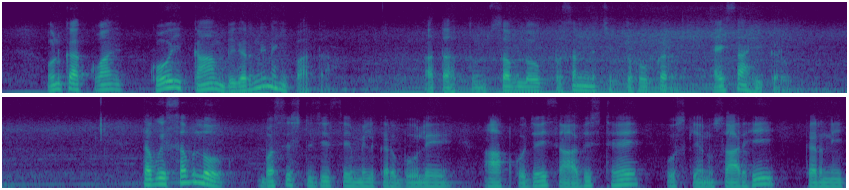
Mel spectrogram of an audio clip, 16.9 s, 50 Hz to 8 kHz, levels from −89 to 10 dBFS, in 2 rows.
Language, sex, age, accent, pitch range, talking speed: Hindi, male, 50-69, native, 80-100 Hz, 120 wpm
